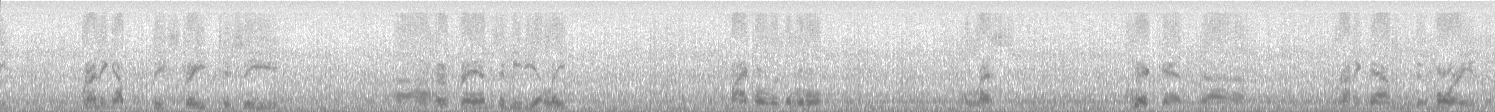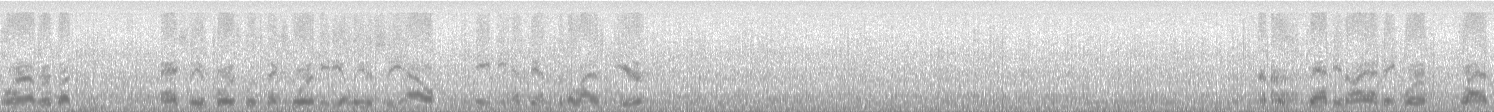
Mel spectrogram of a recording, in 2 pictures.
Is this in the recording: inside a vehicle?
yes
